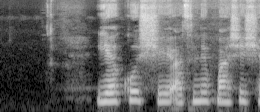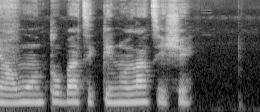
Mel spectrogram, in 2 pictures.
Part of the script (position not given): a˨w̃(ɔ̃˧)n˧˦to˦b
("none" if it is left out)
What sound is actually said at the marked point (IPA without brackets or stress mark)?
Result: ɔ̃˧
